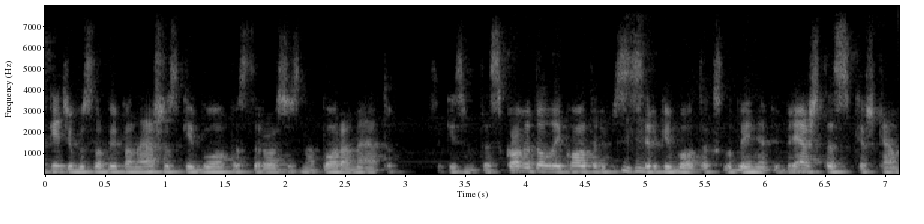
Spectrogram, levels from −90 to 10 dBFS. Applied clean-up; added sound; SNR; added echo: none; none; none; none.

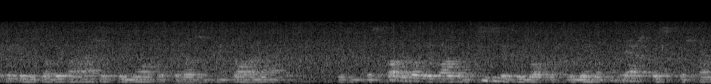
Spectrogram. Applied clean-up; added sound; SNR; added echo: none; Stream; 11 dB; reverberation time 0.7 s.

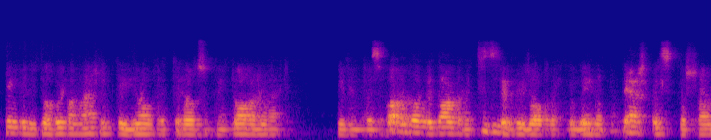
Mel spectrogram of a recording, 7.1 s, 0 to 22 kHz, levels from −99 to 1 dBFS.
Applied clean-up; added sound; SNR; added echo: neural mask model DeepFilterNet 3.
